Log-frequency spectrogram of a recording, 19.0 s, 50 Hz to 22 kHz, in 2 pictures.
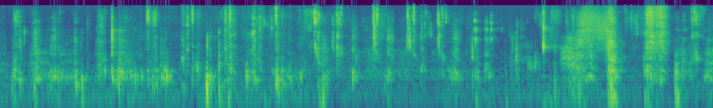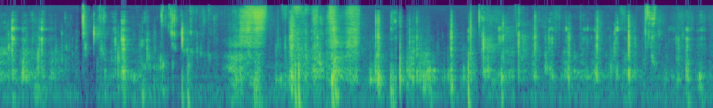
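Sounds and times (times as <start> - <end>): person chewing cake: 0.0 - 19.0.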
